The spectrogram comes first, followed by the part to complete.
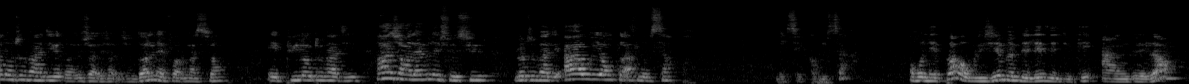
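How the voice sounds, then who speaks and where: An African woman gives an impassioned, scolding monologue to an audience about parenting, her low voice emphatic and frequently tripping over repeated words. The room is echoey and roomy, and she stands well away from the microphone.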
